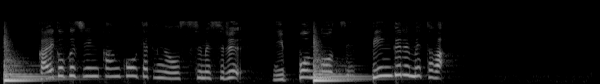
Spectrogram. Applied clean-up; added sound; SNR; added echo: none; Snare drum; -3 dB; none.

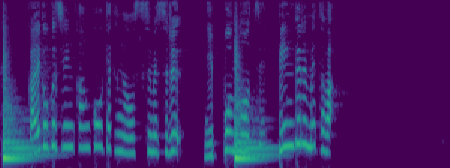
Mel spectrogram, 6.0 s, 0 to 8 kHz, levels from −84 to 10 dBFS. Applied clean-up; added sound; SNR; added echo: classical method spectral subtraction.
